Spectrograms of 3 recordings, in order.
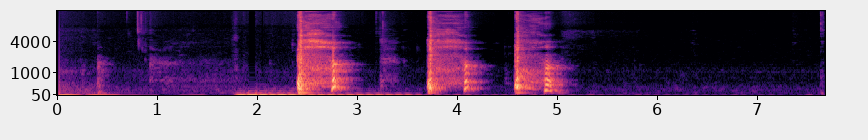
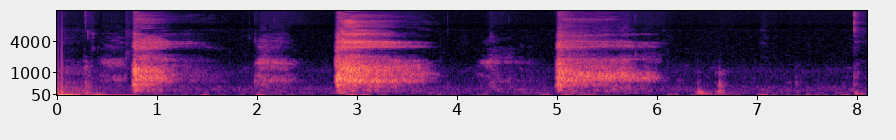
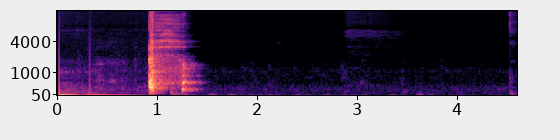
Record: {
  "three_cough_length": "7.7 s",
  "three_cough_amplitude": 32768,
  "three_cough_signal_mean_std_ratio": 0.4,
  "exhalation_length": "8.1 s",
  "exhalation_amplitude": 11922,
  "exhalation_signal_mean_std_ratio": 0.5,
  "cough_length": "4.6 s",
  "cough_amplitude": 32768,
  "cough_signal_mean_std_ratio": 0.21,
  "survey_phase": "beta (2021-08-13 to 2022-03-07)",
  "age": "65+",
  "gender": "Female",
  "wearing_mask": "No",
  "symptom_cough_any": true,
  "smoker_status": "Never smoked",
  "respiratory_condition_asthma": true,
  "respiratory_condition_other": true,
  "recruitment_source": "REACT",
  "submission_delay": "2 days",
  "covid_test_result": "Negative",
  "covid_test_method": "RT-qPCR",
  "influenza_a_test_result": "Negative",
  "influenza_b_test_result": "Negative"
}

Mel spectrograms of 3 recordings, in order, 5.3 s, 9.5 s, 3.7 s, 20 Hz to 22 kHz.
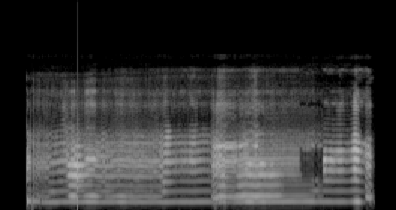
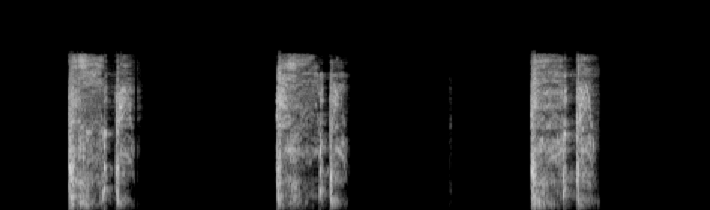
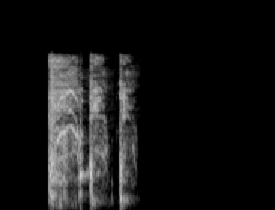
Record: {
  "exhalation_length": "5.3 s",
  "exhalation_amplitude": 19265,
  "exhalation_signal_mean_std_ratio": 0.7,
  "three_cough_length": "9.5 s",
  "three_cough_amplitude": 32457,
  "three_cough_signal_mean_std_ratio": 0.34,
  "cough_length": "3.7 s",
  "cough_amplitude": 32767,
  "cough_signal_mean_std_ratio": 0.36,
  "survey_phase": "beta (2021-08-13 to 2022-03-07)",
  "age": "18-44",
  "gender": "Female",
  "wearing_mask": "No",
  "symptom_cough_any": true,
  "symptom_runny_or_blocked_nose": true,
  "symptom_headache": true,
  "smoker_status": "Never smoked",
  "respiratory_condition_asthma": false,
  "respiratory_condition_other": false,
  "recruitment_source": "Test and Trace",
  "submission_delay": "2 days",
  "covid_test_result": "Positive",
  "covid_test_method": "LFT"
}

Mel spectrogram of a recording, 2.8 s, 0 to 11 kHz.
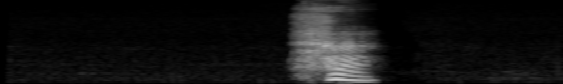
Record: {
  "exhalation_length": "2.8 s",
  "exhalation_amplitude": 18845,
  "exhalation_signal_mean_std_ratio": 0.27,
  "survey_phase": "beta (2021-08-13 to 2022-03-07)",
  "age": "18-44",
  "gender": "Female",
  "wearing_mask": "No",
  "symptom_runny_or_blocked_nose": true,
  "symptom_fatigue": true,
  "symptom_headache": true,
  "symptom_onset": "12 days",
  "smoker_status": "Ex-smoker",
  "respiratory_condition_asthma": false,
  "respiratory_condition_other": false,
  "recruitment_source": "REACT",
  "submission_delay": "1 day",
  "covid_test_result": "Negative",
  "covid_test_method": "RT-qPCR",
  "influenza_a_test_result": "Negative",
  "influenza_b_test_result": "Negative"
}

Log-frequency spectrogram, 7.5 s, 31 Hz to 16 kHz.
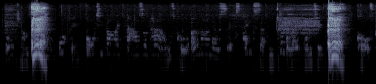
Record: {
  "cough_length": "7.5 s",
  "cough_amplitude": 32768,
  "cough_signal_mean_std_ratio": 0.28,
  "survey_phase": "beta (2021-08-13 to 2022-03-07)",
  "age": "65+",
  "gender": "Male",
  "wearing_mask": "No",
  "symptom_none": true,
  "smoker_status": "Ex-smoker",
  "respiratory_condition_asthma": false,
  "respiratory_condition_other": false,
  "recruitment_source": "REACT",
  "submission_delay": "-1 day",
  "covid_test_result": "Negative",
  "covid_test_method": "RT-qPCR",
  "influenza_a_test_result": "Negative",
  "influenza_b_test_result": "Negative"
}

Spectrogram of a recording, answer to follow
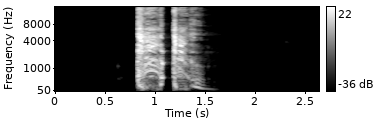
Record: {
  "cough_length": "2.6 s",
  "cough_amplitude": 32768,
  "cough_signal_mean_std_ratio": 0.36,
  "survey_phase": "beta (2021-08-13 to 2022-03-07)",
  "age": "45-64",
  "gender": "Male",
  "wearing_mask": "No",
  "symptom_none": true,
  "symptom_onset": "5 days",
  "smoker_status": "Ex-smoker",
  "respiratory_condition_asthma": true,
  "respiratory_condition_other": false,
  "recruitment_source": "REACT",
  "submission_delay": "2 days",
  "covid_test_result": "Positive",
  "covid_test_method": "RT-qPCR",
  "covid_ct_value": 20.7,
  "covid_ct_gene": "E gene",
  "influenza_a_test_result": "Negative",
  "influenza_b_test_result": "Negative"
}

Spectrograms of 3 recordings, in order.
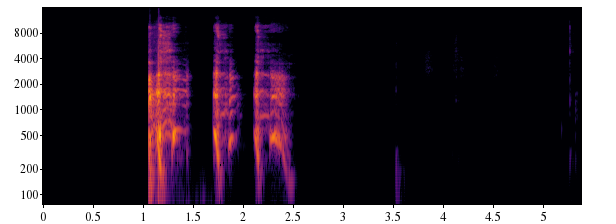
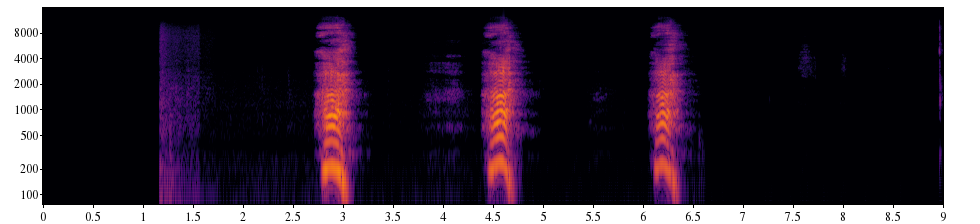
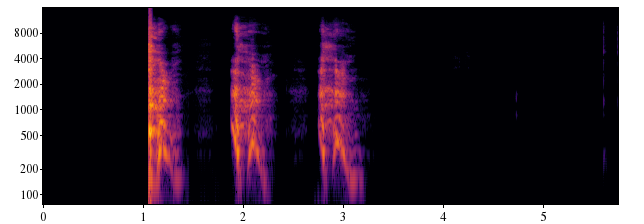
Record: {
  "cough_length": "5.4 s",
  "cough_amplitude": 32767,
  "cough_signal_mean_std_ratio": 0.23,
  "exhalation_length": "9.0 s",
  "exhalation_amplitude": 30506,
  "exhalation_signal_mean_std_ratio": 0.21,
  "three_cough_length": "5.8 s",
  "three_cough_amplitude": 32768,
  "three_cough_signal_mean_std_ratio": 0.22,
  "survey_phase": "alpha (2021-03-01 to 2021-08-12)",
  "age": "65+",
  "gender": "Male",
  "wearing_mask": "No",
  "symptom_cough_any": true,
  "symptom_onset": "12 days",
  "smoker_status": "Never smoked",
  "respiratory_condition_asthma": false,
  "respiratory_condition_other": false,
  "recruitment_source": "REACT",
  "submission_delay": "1 day",
  "covid_test_result": "Negative",
  "covid_test_method": "RT-qPCR"
}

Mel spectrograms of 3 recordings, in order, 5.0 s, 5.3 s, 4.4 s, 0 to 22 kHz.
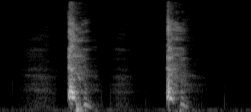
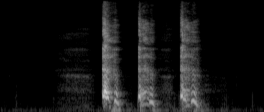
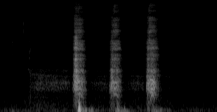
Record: {
  "cough_length": "5.0 s",
  "cough_amplitude": 19624,
  "cough_signal_mean_std_ratio": 0.23,
  "three_cough_length": "5.3 s",
  "three_cough_amplitude": 22893,
  "three_cough_signal_mean_std_ratio": 0.26,
  "exhalation_length": "4.4 s",
  "exhalation_amplitude": 4402,
  "exhalation_signal_mean_std_ratio": 0.28,
  "survey_phase": "alpha (2021-03-01 to 2021-08-12)",
  "age": "45-64",
  "gender": "Female",
  "wearing_mask": "No",
  "symptom_none": true,
  "smoker_status": "Ex-smoker",
  "respiratory_condition_asthma": false,
  "respiratory_condition_other": false,
  "recruitment_source": "REACT",
  "submission_delay": "1 day",
  "covid_test_result": "Negative",
  "covid_test_method": "RT-qPCR"
}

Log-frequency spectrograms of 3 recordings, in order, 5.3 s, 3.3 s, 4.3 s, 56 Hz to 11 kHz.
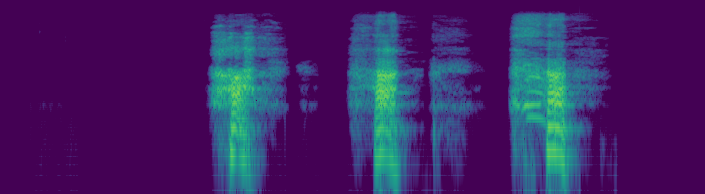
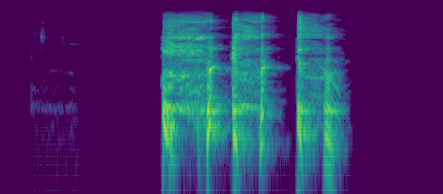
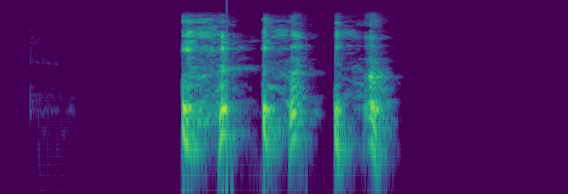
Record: {
  "exhalation_length": "5.3 s",
  "exhalation_amplitude": 27878,
  "exhalation_signal_mean_std_ratio": 0.29,
  "cough_length": "3.3 s",
  "cough_amplitude": 30591,
  "cough_signal_mean_std_ratio": 0.37,
  "three_cough_length": "4.3 s",
  "three_cough_amplitude": 31182,
  "three_cough_signal_mean_std_ratio": 0.28,
  "survey_phase": "beta (2021-08-13 to 2022-03-07)",
  "age": "65+",
  "gender": "Female",
  "wearing_mask": "No",
  "symptom_cough_any": true,
  "symptom_new_continuous_cough": true,
  "symptom_fatigue": true,
  "symptom_fever_high_temperature": true,
  "symptom_onset": "4 days",
  "smoker_status": "Never smoked",
  "respiratory_condition_asthma": false,
  "respiratory_condition_other": false,
  "recruitment_source": "Test and Trace",
  "submission_delay": "1 day",
  "covid_test_result": "Positive",
  "covid_test_method": "ePCR"
}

